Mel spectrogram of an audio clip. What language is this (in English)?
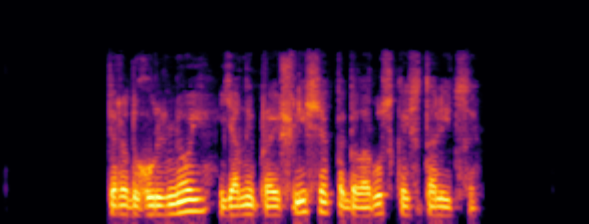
Belarusian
